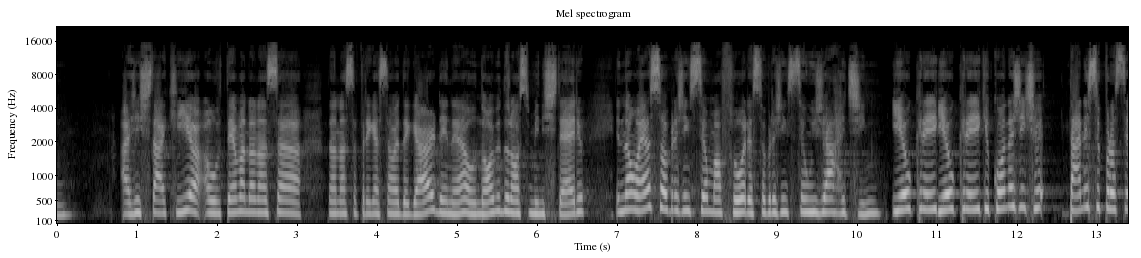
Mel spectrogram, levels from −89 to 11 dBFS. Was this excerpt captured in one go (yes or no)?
no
